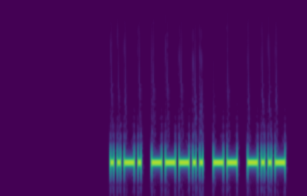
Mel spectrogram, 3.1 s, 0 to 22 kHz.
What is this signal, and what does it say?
Morse code, heard as a keyed tone, about 36 wpm, 700 Hz. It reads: F8MX
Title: DXCC-100 Call Signs - 4 Characters - Repeated 3x - 35wpm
